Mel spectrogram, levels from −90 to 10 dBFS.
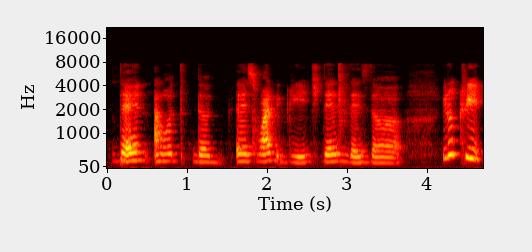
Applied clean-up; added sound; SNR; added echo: none; none; none; reverberation time 0.2 s.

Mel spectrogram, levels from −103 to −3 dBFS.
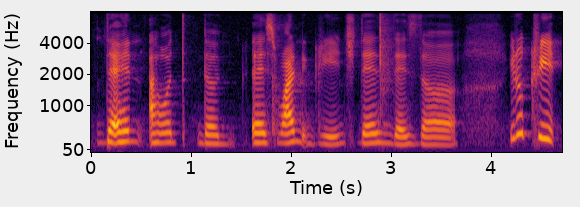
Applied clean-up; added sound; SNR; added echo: none; none; none; none.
